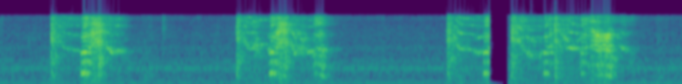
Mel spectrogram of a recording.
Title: coughing non stop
